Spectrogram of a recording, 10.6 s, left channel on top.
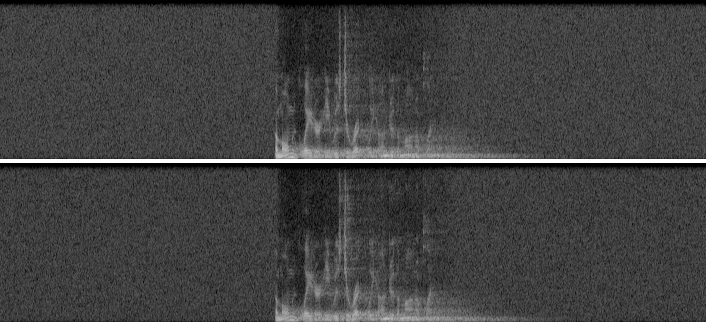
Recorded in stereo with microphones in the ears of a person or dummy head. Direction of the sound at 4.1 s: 25° left (ahead or behind).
